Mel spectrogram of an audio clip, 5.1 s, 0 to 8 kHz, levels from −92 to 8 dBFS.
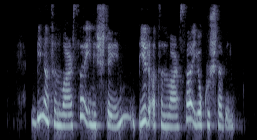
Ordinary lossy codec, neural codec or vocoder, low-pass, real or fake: MP3, 48 kbps; none; 7.2 kHz; real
